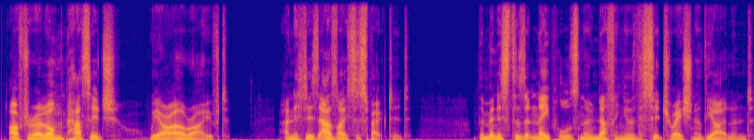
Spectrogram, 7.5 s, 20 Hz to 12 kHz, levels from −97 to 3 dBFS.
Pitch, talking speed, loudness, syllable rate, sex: 120 Hz, 190 wpm, -20 LUFS, 6.7 syllables/s, male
